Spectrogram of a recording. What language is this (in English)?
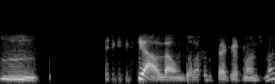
Nepali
